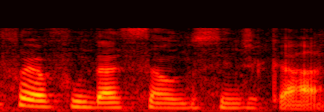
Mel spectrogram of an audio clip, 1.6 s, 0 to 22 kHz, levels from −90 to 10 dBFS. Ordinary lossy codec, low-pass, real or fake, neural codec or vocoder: none; none; fake; codec, 16 kHz, 4 kbps, FunCodec, trained on Chinese and English, 50 frames a second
